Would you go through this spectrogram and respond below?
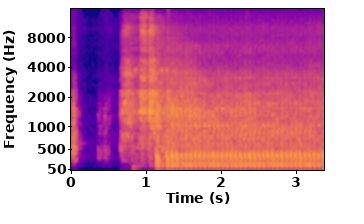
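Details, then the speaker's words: KTM Duke 390 (2017–2020) with a ride-by-wire throttle fault after pressure-washing (code P2127), now showing zero ECU faults. The starter catches quickly and the single settles into a steady idle thump, about three beats a second. The check-engine light has cleared. "So, wala na yung check engine. Nawala na siya. Ibig sabihin, na-clear na natin yung fault."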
